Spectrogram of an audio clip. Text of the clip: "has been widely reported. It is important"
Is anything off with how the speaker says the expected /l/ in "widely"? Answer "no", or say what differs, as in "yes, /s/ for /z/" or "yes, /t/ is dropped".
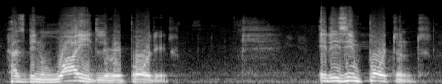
no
